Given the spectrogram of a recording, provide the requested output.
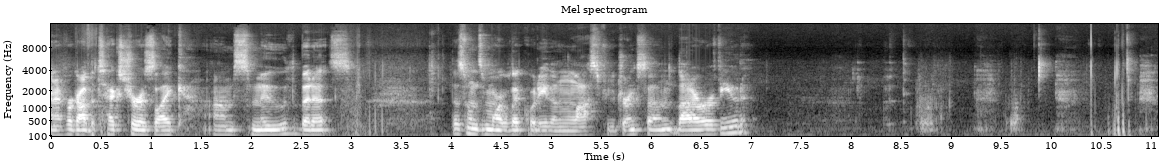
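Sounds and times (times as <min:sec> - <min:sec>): man swallowing a drink: 0:08.0 - 0:11.0.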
